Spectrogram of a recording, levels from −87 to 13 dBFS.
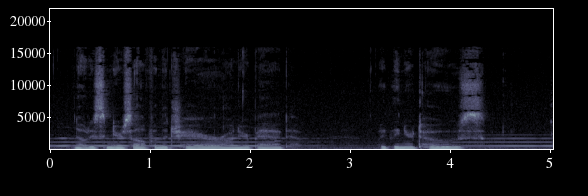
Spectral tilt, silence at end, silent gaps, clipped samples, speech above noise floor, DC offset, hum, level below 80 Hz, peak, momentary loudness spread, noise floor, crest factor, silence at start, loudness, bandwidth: -5 dB/octave; 0 s; none; under 0.1%; 26 dB; under 0.1%; none; -64 dBFS; -18 dBFS; 16 LU; -60 dBFS; 16 dB; 0 s; -34 LUFS; 16 kHz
